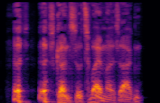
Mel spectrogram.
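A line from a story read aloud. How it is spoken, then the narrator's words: Growled. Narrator (German): knurrt Ragnar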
